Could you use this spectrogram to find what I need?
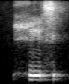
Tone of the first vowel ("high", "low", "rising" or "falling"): high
